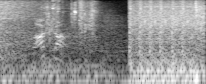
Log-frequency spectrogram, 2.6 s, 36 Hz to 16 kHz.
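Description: A rocket launcher fires in the Devil May Cry 5 game amid explosive bursts and game effects, with a loud, dense blast filling the later half after a brief quieter stretch.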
